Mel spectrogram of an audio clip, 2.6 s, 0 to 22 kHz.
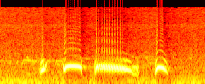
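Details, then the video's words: Decoy spotted dove used to train wild-caught doves, giọng bổi ức chế voice, recorded 20/8: one mellow cooing phrase of four notes, the third long and gently falling, in a quiet setting. "Chim cu mồi giọng bổi ức chế, bổi già dìu dắt bổi lỡ, tập bổi nhanh nổi"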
